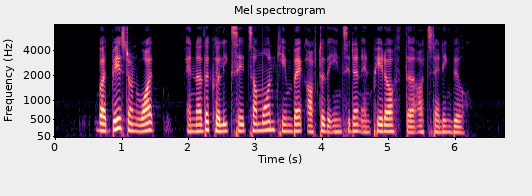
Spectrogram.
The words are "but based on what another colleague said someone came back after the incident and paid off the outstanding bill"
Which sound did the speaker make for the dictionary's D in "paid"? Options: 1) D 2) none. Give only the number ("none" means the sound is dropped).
1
